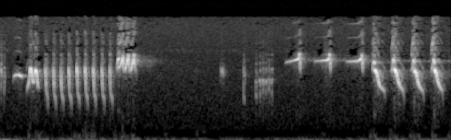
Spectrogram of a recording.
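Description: A canary sings: a rapid trill of bright chirps, a brief pause with a few soft notes, then a rising run of sharp, evenly spaced tweets. No one speaks.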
